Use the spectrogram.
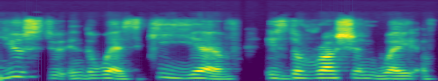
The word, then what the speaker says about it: Kiev: of his name now Kiev is the Russian way of pronouncing the name of the city it's the Russian it's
